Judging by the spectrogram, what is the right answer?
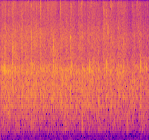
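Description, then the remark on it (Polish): Steady, sustained applause from a crowd thanking the event's reception and registration staff, a dense wash of many overlapping claps held at an even loudness throughout, with no voices standing out. “Oklaski proszę.”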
